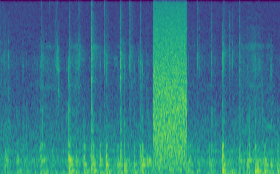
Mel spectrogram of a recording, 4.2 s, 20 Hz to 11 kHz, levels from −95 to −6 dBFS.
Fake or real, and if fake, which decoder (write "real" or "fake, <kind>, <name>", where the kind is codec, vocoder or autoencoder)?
real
